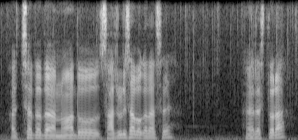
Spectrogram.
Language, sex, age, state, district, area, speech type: Santali, male, 30-45, West Bengal, Purulia, rural, spontaneous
